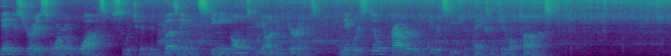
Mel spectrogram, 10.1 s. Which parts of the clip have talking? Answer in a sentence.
You can hear the talking from 0.0 to 8.3 s.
